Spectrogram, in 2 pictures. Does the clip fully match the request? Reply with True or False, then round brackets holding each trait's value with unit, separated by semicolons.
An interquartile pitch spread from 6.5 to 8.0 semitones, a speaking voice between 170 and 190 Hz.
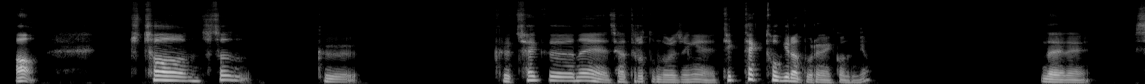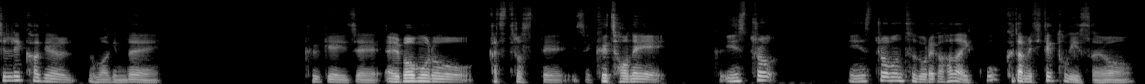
False (7.7 semitones; 130 Hz)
